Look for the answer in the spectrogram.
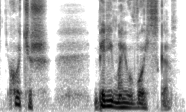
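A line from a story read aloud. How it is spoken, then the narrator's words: Whispered. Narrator (Russian): прошептал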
